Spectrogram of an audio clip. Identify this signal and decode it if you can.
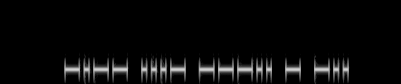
Morse code, heard as a keyed tone, about 25 wpm, 700 Hz. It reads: YV8TD
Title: DXCC-100 Call Signs - 5 Characters - Repeated 2x - 25wpm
